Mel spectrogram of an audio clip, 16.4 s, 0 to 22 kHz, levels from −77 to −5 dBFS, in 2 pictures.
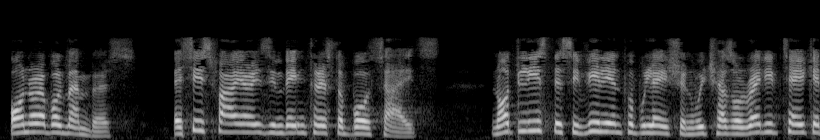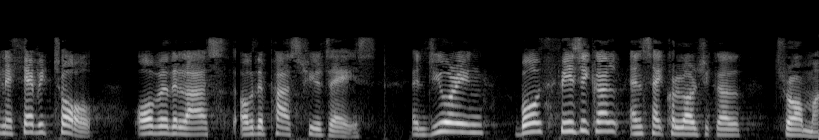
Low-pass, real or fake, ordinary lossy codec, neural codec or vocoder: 7.2 kHz; fake; MP3, 32 kbps; codec, 16 kHz, 2 kbps, FunCodec, trained on Chinese and English, 25 frames a second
